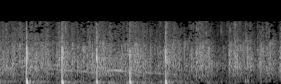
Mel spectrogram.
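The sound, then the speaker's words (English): A church audience bursts into loud, dense applause, a 'ruckus clap' instead of a golf clap, a steady wash of many hands clapping with a few sharp, louder claps popping out, sustained for about three seconds with no speech. “Instead of a golf clap, let's do a ruckus clap.”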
